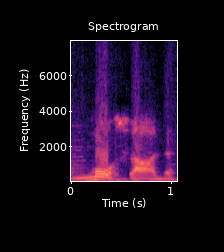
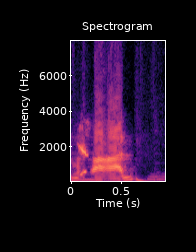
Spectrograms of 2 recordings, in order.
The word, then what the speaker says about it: Mossad: interpretation of the Mossad, that's how you say it, Mossad, not Mossad, Mossad. Get it straight.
